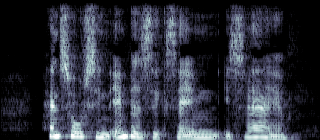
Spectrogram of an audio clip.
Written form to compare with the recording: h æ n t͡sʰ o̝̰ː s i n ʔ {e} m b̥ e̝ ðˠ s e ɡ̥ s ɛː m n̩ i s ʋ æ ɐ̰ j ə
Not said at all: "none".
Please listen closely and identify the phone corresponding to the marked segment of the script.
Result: e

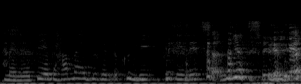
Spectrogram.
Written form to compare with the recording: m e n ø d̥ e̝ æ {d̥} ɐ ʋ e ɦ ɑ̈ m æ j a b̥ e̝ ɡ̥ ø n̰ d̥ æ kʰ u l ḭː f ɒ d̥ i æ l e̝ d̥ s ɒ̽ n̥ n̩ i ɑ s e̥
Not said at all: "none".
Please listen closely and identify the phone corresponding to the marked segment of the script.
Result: none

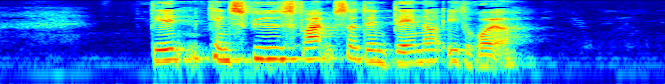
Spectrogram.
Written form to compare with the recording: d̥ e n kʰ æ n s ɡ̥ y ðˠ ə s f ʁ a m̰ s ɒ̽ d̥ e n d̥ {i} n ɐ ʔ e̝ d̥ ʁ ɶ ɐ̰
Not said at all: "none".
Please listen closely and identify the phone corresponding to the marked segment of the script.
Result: æ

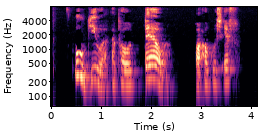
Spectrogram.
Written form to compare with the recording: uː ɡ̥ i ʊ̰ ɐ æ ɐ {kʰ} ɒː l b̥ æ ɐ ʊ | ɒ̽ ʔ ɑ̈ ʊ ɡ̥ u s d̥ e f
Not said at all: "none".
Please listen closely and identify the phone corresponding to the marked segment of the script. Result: pʰ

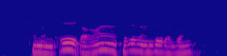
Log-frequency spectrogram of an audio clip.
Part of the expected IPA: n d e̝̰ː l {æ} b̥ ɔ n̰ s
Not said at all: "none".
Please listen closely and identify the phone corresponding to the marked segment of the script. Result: æ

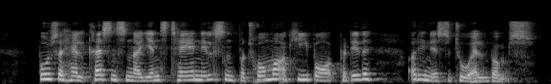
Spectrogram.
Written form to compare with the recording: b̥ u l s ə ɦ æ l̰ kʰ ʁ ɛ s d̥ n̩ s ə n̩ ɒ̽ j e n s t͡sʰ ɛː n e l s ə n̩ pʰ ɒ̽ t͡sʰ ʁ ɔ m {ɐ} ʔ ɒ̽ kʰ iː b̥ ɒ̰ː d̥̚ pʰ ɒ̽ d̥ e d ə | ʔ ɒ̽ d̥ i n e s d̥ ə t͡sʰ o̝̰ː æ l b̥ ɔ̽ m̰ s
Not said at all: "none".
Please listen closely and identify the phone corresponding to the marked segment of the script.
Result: ɐ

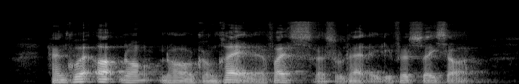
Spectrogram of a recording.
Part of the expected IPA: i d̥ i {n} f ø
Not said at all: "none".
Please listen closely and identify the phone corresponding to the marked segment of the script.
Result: none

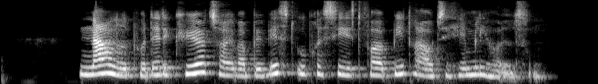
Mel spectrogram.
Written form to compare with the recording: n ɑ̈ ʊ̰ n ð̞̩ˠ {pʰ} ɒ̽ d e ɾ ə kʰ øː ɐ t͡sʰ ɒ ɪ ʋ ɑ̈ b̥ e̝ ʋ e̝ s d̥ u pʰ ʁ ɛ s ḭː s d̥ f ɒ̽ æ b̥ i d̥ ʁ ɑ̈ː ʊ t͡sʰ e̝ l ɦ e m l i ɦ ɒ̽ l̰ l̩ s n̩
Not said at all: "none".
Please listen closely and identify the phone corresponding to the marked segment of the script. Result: pʰ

